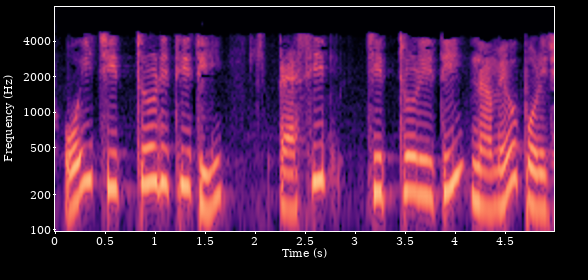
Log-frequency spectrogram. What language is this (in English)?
Bangla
